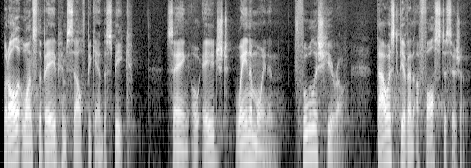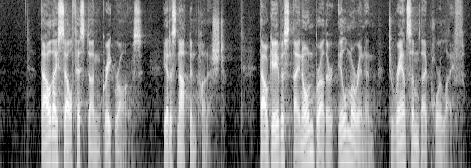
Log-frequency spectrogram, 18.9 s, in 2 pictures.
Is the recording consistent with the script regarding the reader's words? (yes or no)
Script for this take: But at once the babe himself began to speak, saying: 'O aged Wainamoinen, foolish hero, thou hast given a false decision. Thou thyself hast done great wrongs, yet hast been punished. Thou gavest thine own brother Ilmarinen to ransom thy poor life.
no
